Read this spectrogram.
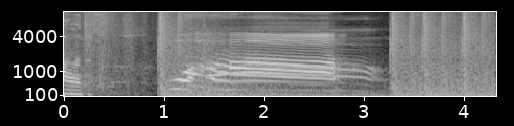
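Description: Another young woman speaks with animation.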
